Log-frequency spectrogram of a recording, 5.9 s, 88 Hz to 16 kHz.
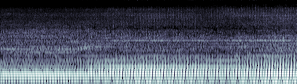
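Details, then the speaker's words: New Sportsman 4000 dual fuel gas/propane generator run with no load to circulate oil, gauge showing 120 volts; loud steady even drone at constant speed, no misses or knocks, normal no-load running. "that was loud was it quite a bit no nothing uh I didn't put no load on it but I just let it run to circulate the oil through it"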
